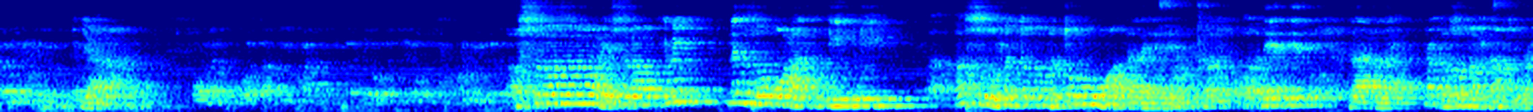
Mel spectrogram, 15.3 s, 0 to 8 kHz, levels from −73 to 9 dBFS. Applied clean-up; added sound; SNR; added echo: none; none; none; reverberation time 1.2 s.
